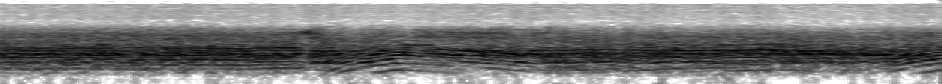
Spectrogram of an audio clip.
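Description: A motorcycle engine sputters and revs as it climbs.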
